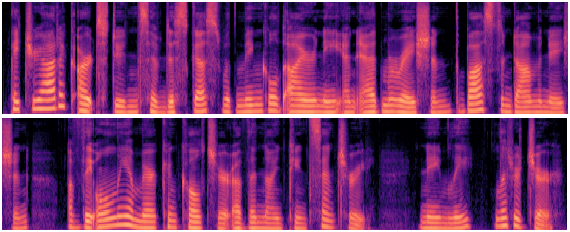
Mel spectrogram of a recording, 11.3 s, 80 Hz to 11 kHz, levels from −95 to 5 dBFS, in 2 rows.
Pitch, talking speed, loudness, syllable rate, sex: 175 Hz, 125 wpm, -18 LUFS, 5.5 syllables/s, female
